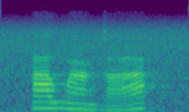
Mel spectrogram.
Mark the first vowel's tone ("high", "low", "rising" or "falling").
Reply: high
